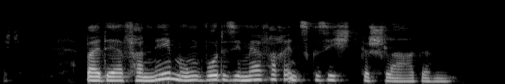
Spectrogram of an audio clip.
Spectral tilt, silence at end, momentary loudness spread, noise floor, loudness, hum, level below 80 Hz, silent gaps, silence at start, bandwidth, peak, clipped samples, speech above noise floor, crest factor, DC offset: -6.5 dB/octave; 0.55 s; 11 LU; -66 dBFS; -24 LUFS; none; -62 dBFS; none; 0.85 s; 8 kHz; -6 dBFS; under 0.1%; 43 dB; 20 dB; under 0.1%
